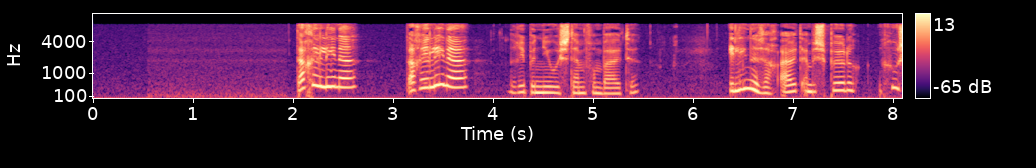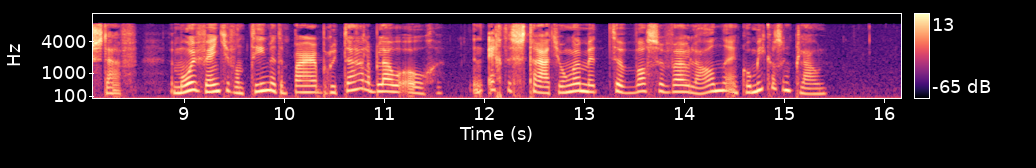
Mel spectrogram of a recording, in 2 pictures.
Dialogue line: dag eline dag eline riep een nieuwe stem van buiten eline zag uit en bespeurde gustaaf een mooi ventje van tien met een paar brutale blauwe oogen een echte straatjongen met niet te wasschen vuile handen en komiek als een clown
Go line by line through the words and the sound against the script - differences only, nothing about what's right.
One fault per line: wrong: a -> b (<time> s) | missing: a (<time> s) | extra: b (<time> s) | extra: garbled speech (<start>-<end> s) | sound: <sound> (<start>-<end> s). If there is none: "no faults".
missing: niet (13.2 s)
